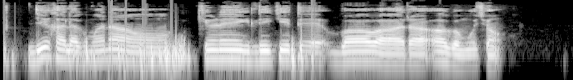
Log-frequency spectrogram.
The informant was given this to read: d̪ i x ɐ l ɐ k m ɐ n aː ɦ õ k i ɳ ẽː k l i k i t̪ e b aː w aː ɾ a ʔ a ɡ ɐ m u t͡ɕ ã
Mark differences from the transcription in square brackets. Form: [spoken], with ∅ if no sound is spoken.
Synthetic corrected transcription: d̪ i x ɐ l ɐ k m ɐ n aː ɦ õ k i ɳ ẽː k l i k i t̪ e b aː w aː ɾ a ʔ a ɡ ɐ m u t͡ɕ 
